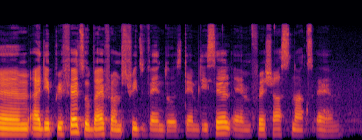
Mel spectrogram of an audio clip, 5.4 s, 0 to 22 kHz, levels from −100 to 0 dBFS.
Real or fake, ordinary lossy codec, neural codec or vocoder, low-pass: fake; none; vocoder, 24 kHz, 100 mel bands, Vocos; none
